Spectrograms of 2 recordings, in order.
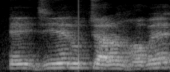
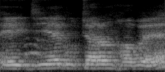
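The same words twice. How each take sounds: The two takes are said the same way.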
